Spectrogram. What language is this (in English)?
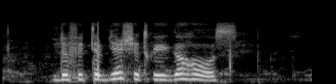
Kinyarwanda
